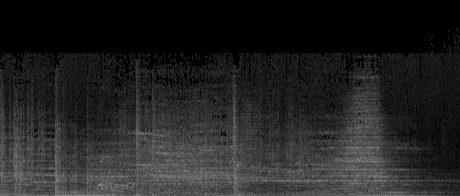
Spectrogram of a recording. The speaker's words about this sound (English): As we approach, giant fireworks explode in the inky sky. Dazzling showers of light and blossoms of colorful sparkles fill our view.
